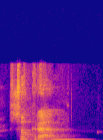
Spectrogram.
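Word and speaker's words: شكرا: joy how do you say in Arabic shukran shukran Yeah.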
